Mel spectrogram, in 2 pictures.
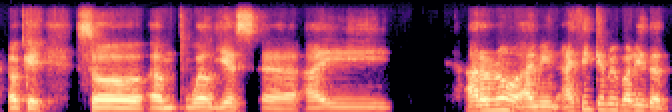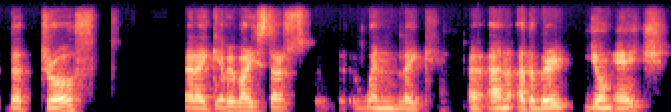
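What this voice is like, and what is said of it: Strong non-native English accent. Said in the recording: “my English is not the best. So I have strong accent.”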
